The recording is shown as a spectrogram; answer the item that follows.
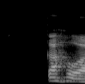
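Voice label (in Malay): "kahwa", Malay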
